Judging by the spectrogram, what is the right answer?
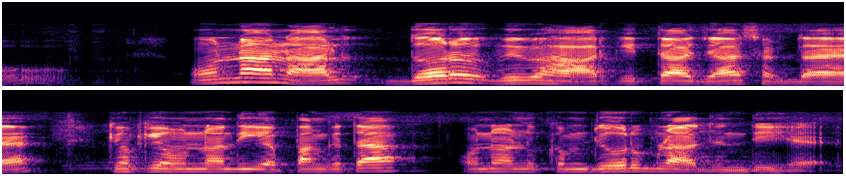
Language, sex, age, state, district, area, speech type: Punjabi, male, 60+, Punjab, Firozpur, urban, read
